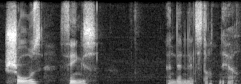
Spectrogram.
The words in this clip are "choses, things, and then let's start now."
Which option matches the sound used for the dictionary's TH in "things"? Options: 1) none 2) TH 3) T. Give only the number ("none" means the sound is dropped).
2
